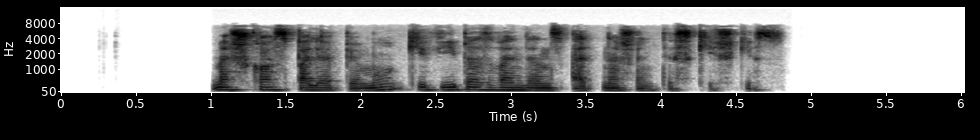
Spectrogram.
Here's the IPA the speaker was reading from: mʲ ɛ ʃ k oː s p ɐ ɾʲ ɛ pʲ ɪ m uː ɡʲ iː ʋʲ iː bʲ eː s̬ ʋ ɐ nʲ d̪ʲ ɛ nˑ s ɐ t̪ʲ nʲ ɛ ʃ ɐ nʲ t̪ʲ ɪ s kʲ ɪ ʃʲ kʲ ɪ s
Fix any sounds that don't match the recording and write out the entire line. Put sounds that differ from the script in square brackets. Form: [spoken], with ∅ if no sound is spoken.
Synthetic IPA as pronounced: mʲ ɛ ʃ k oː s p ɐ [lʲ] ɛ pʲ ɪ m uː ɡʲ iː ʋʲ iː bʲ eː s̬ ʋ ɐ nʲ d̪ʲ ɛ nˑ s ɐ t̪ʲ nʲ ɛ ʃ ɐ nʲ t̪ʲ ɪ s kʲ ɪ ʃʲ kʲ ɪ s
